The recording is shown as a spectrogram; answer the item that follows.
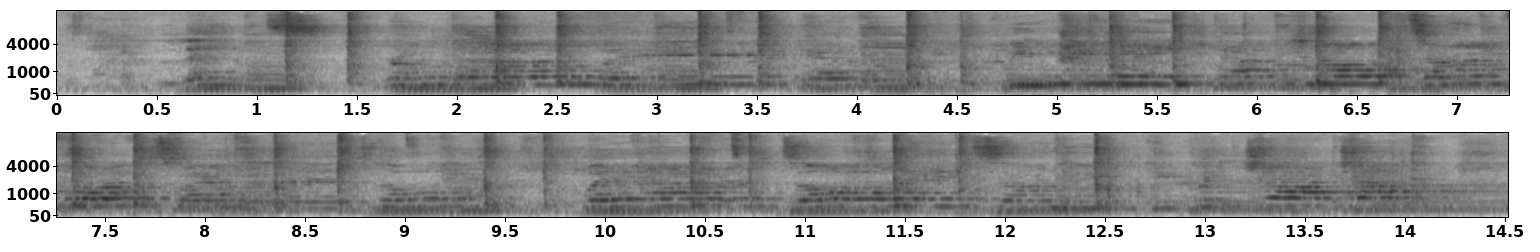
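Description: Music: a woman singing over a strummed guitar, starting about a second in.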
